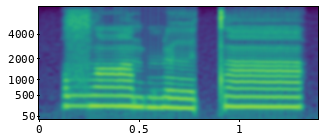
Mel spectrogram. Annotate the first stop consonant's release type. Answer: plain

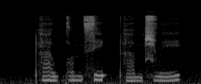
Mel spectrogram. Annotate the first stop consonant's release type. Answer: aspirated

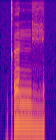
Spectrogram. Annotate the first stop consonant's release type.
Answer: ejective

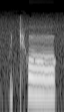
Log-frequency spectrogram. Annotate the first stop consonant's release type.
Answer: aspirated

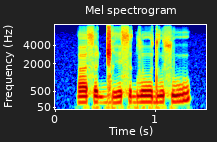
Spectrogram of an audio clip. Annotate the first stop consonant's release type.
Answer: click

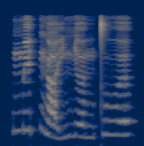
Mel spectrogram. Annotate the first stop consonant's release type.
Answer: plain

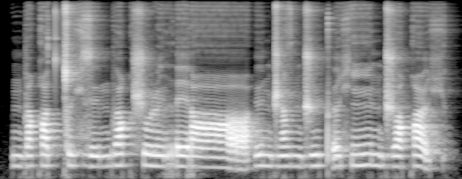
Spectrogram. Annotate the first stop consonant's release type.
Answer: plain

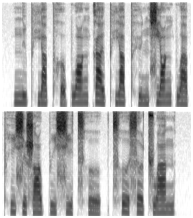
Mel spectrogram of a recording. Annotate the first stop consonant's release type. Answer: aspirated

